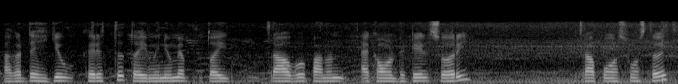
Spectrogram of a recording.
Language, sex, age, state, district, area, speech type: Kashmiri, male, 18-30, Jammu and Kashmir, Shopian, urban, spontaneous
